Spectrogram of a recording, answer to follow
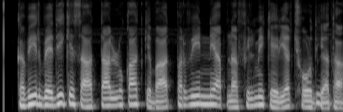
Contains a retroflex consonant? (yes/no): yes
